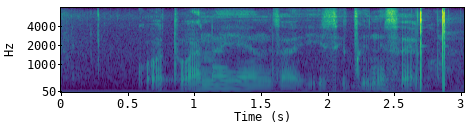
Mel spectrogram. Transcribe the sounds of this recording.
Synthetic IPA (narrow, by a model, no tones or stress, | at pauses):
k̬ʼɔd̥ʱwa̰najɛnd͡zʱaisiǀinisɛ̰ːk̬ʰʼɔ̥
